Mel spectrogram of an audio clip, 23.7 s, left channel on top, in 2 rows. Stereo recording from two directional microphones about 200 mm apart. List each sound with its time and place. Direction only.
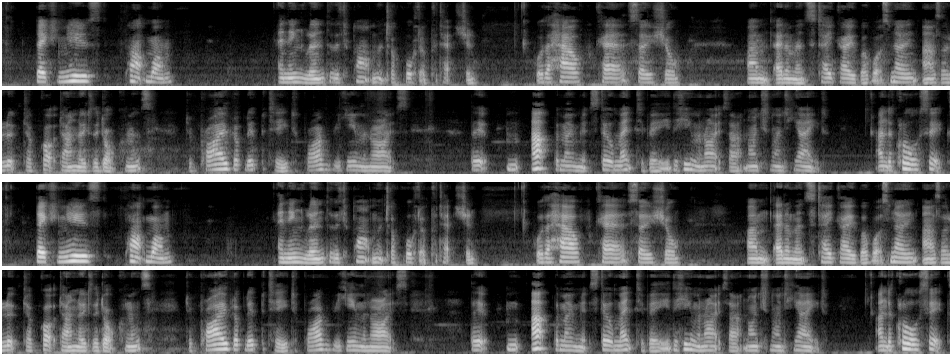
0.7 s speech: 25° right (ahead or behind)
3.4 s speech: 30° right (ahead or behind)
6.6 s speech: 30° right (ahead or behind)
